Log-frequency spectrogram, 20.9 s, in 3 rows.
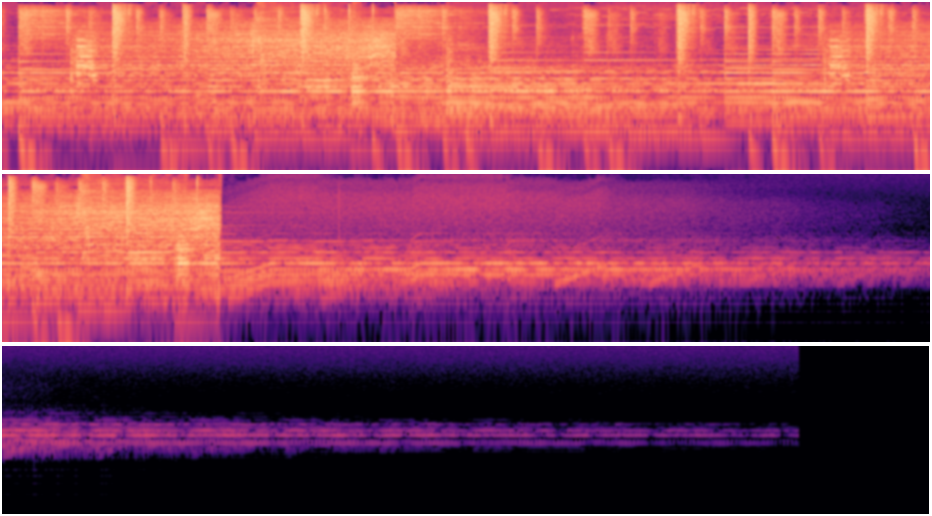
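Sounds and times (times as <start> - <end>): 
summer sexy chill music: 0.0 - 14.3.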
